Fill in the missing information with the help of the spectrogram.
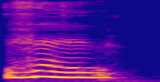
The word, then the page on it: though: British English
